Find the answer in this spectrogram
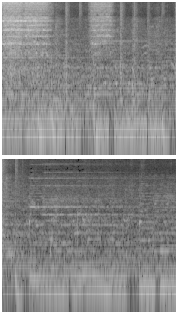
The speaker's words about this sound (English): I really love the old trains coming down here and seeing the steam trains. It's great.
